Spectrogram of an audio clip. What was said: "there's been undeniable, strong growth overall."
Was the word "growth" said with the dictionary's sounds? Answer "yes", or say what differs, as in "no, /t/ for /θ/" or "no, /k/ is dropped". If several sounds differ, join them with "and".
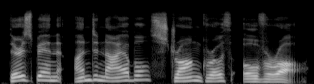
yes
